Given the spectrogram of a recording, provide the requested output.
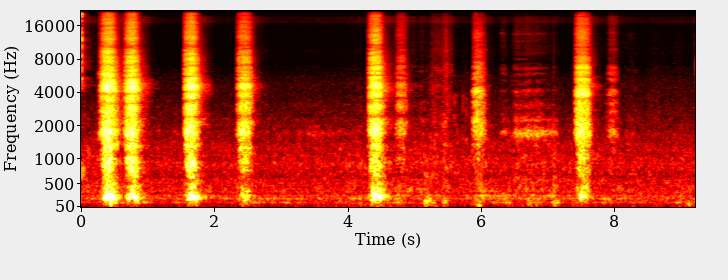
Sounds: Sniff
